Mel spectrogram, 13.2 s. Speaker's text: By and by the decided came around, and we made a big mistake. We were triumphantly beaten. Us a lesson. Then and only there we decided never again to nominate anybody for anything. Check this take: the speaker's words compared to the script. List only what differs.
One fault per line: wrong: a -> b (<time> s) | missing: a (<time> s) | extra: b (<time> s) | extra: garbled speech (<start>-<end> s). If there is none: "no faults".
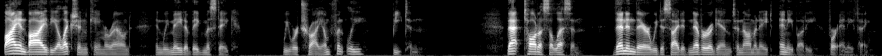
wrong: decided -> election (0.8 s)
extra: That taught (7.6 s)
missing: only (9.5 s)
